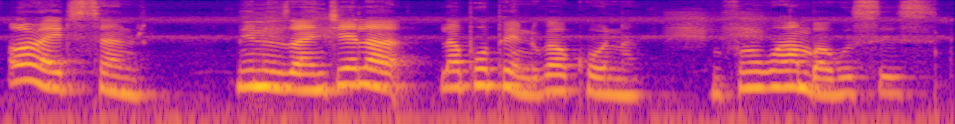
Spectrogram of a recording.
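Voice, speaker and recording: A woman with a Zimbabwean accent acting a soft-spoken, doubting secret girlfriend in a radio drama. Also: fairly high pitch, fast, a little hiss or hum, lightly acted. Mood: sulky, soft.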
